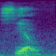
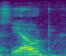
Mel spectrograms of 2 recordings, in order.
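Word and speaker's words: cout: display हो ठीक है ध्यान रखना सी प्स प्स के अंदर प्रिंट नहीं यूज होता क्या यूज होता है सी आउट ठीक है और इसीलिए आपको मैंने यह प्रोनंसिएशन भी नीचे दिया है क्योंकि स्टार्टिंग में कभी कभी कंफ्यूजन हो जाती है वेल मैंने दिया नहीं है क्या एक सेकंड गु हा देखो ये रहा जैसे कि य हमने लिखा सी आउट और य हमने लिखा सी इन वैसे आप लोग इसको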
